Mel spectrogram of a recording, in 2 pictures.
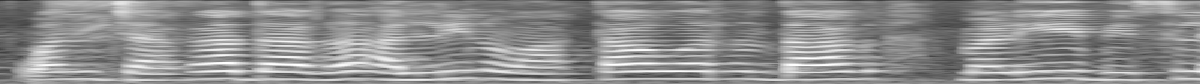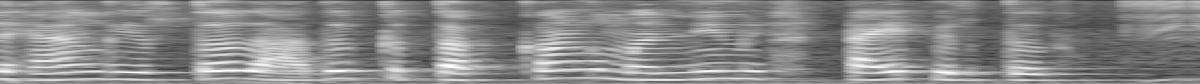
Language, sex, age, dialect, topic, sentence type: Kannada, female, 18-24, Northeastern, agriculture, statement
